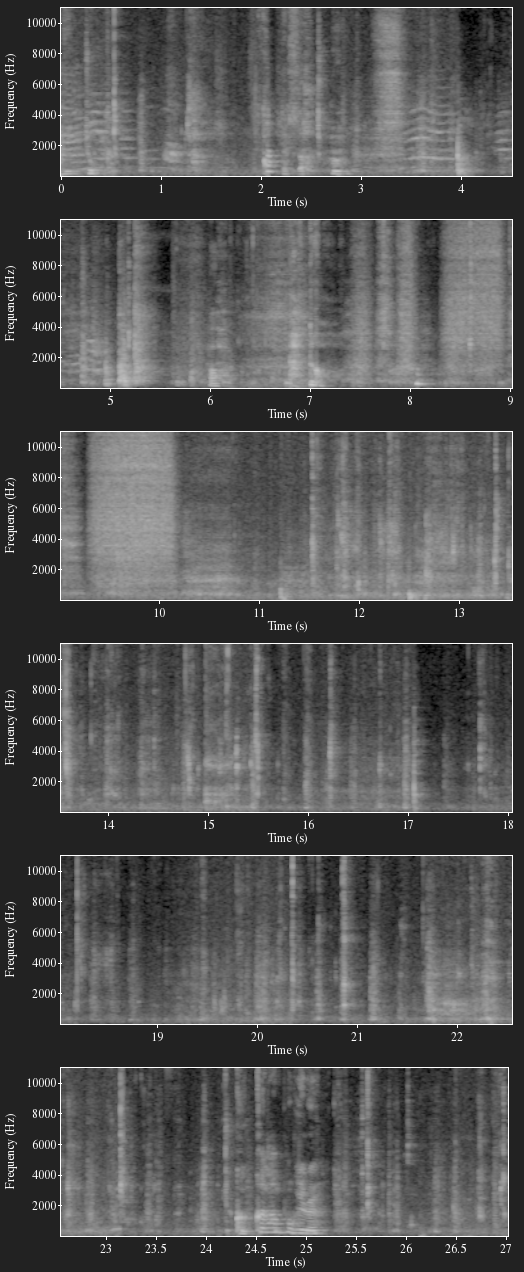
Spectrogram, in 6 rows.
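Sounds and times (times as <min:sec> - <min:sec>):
mouths chewing food: 0:11.3 - 0:24.5, 0:25.2 - 0:27.0.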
